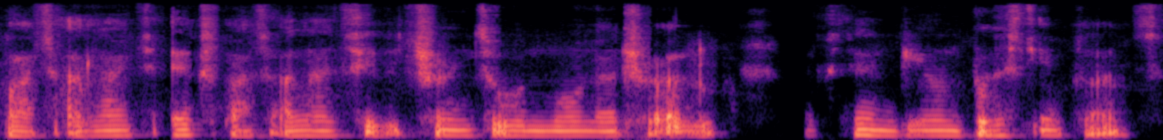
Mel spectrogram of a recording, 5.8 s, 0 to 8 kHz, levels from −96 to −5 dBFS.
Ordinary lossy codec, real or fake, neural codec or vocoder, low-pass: AAC, 32 kbps; fake; codec, 44.1 kHz, 2.6 kbps, SNAC; 7.2 kHz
